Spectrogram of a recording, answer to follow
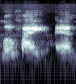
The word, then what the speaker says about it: Lofi: And we pronounce her name not Lo-Fi, which I did for years and did not realize I was mispronouncing it. It's actually Lofi. Like Sophie, but with an L, starting with an L, Lofi.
